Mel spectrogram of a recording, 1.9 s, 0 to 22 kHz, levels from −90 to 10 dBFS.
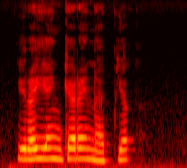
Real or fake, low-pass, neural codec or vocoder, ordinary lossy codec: real; none; none; none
